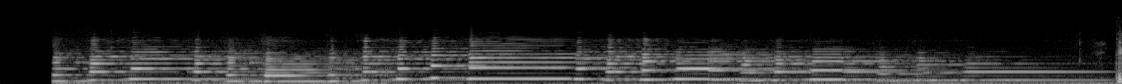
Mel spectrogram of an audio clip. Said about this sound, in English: In the tale you are about to hear, each character is represented by a different instrument of the orchestra. The bird by the flute The Duck by the Oboe, The Cat by the Clarionet,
